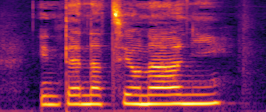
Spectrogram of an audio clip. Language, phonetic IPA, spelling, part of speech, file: Czech, [ˈɪntɛrnat͡sɪjonaːlɲiː], internacionální, adjective, Cs-internacionální.ogg
- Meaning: international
